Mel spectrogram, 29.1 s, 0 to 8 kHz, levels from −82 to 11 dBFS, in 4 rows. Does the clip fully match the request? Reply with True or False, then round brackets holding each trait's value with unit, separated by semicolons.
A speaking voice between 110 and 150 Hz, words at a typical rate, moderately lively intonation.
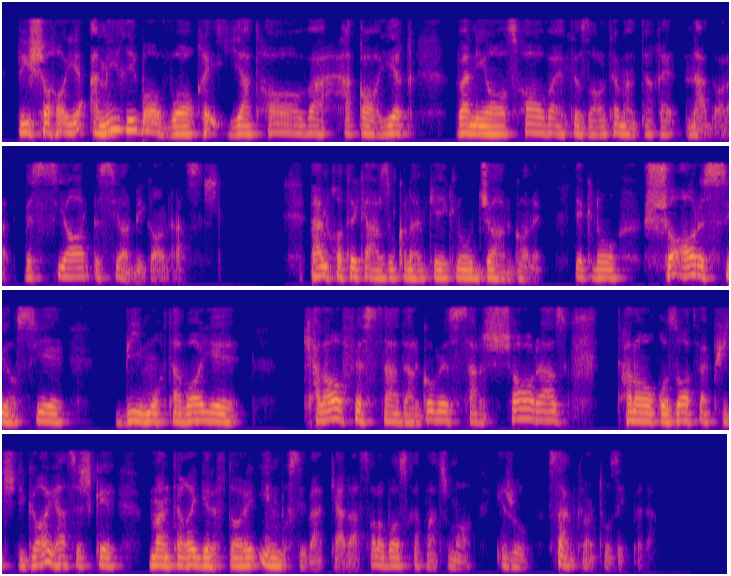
False (130 Hz; 120 wpm; 2.2 semitones)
